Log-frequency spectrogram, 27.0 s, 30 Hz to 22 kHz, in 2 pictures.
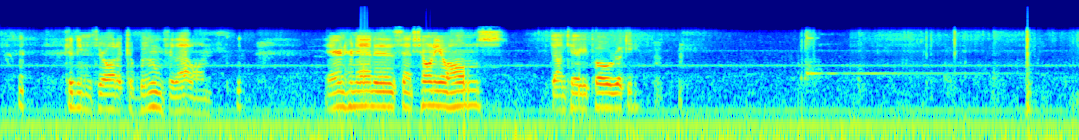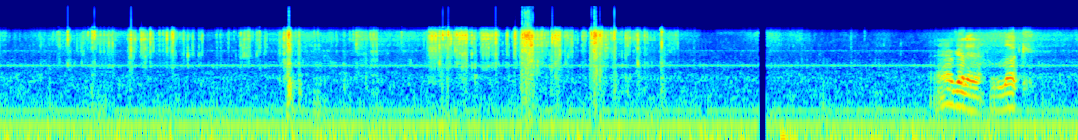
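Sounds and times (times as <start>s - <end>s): foil pack crinkling and tearing: 14.0s - 22.1s.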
